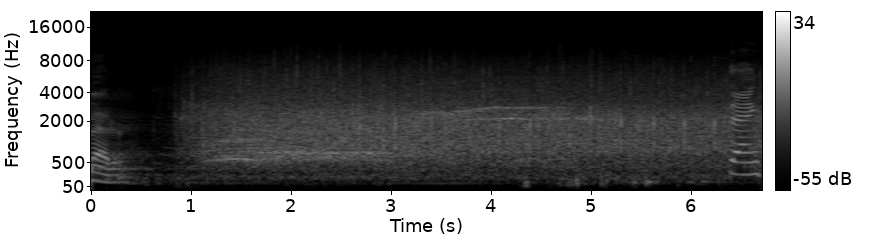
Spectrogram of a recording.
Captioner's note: audience applauding and cheering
